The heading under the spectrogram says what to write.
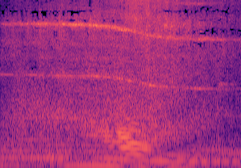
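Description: A steady, droning airplane engine hums loudly overhead, its tone swelling slightly and shifting in pitch as it passes, with no voices present.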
